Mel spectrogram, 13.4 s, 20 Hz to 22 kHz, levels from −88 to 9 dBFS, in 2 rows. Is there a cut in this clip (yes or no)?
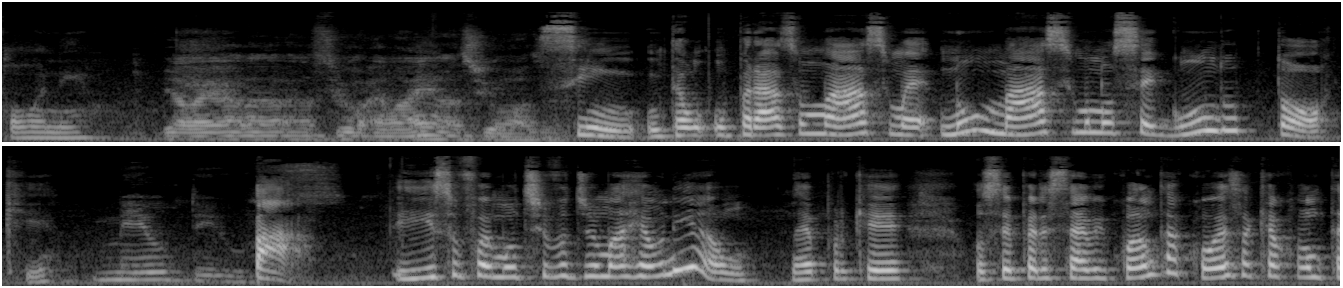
no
